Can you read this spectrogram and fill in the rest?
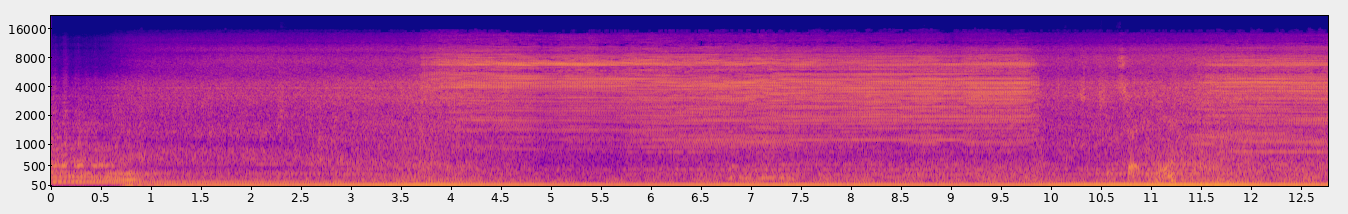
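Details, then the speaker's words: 1963 Lincoln Continental power window: steady motor whir with a harsh, high scraping hiss as the glass travels, because the window felt is worn and the trim pieces ride on bare metal, damaging them. "Alright, so we just wanted to get a video of a good example of what it looks like when the window felt wears out and you have your trim pieces riding on bare metal."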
